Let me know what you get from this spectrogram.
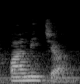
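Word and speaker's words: furniture: আছে বলতো এন আছে এখন তাহলে এই আর এর উচ্চারণ হবে না তাহলে মোটামুটি আমরা এটার উচ্চারণ করি কি বলতো ফার্নিচার কি উচ্চারণ করি ফার্নিচার কিন্তু সঠিক উচ্চারণটা হবে কি বলতো ফার্নিচার কি হবে ফার্নিচার এরপরে দেখো এটার উচ্চারণ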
